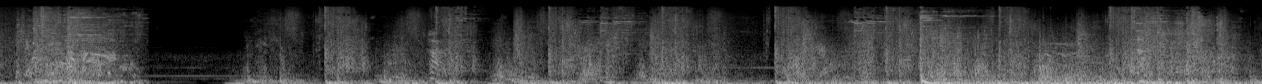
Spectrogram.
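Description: Magic blasts and weapon strikes crash in a busy video game battle.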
